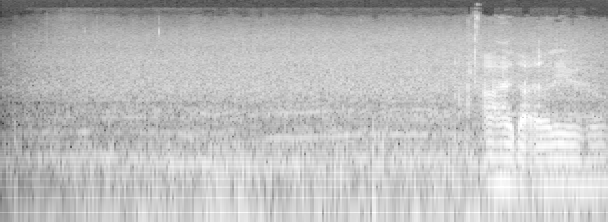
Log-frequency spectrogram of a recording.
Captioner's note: chainsaw whirring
